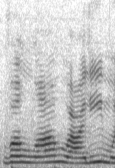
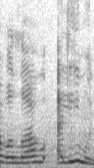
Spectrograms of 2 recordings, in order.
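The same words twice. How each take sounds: First: Slow واللہ علیم with a pharyngeal ain starting علیم; correct ain recitation. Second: واللہ علیم with a plain glottal a starting علیم; mistaken hamza for ain. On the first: Teacher modelling the verse meaning All-Knowing, slow throaty ain. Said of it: "عین نہیں پڑھا". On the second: Teacher demonstrating the misreading that changes the meaning, ain dropped. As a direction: say واللہ علیم without any throaty ain. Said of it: "بلکہ پڑھ دیا". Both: Shown as a demonstration.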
